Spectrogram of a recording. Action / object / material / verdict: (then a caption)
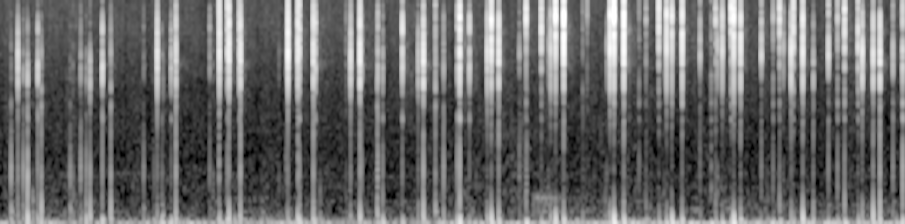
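tap / glass candle jar tapped with fingernails / glass / none. Long nails tap rapidly and irregularly on the sides of a lit, wax-filled red glass candle jar. The many quiet, sharp clicks are bright with a soft low thump and die away almost instantly, with no ringing. The tapping continues steadily over a faint background hiss.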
